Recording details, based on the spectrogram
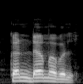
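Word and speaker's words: condemnable: piece इसका antonym है कंडेम बल यह इसमें एन साइलेंट है कंडेम बल का मतलब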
